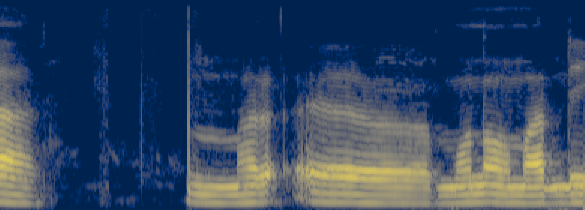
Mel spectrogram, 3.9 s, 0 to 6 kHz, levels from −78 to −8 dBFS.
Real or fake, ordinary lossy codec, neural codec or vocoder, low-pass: real; Opus, 24 kbps; none; 5.4 kHz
